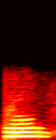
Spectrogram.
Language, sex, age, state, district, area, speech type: Maithili, female, 60+, Bihar, Sitamarhi, rural, conversation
